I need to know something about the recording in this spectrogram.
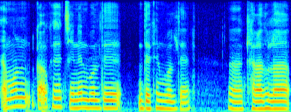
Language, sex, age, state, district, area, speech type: Bengali, male, 18-30, West Bengal, Murshidabad, urban, spontaneous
